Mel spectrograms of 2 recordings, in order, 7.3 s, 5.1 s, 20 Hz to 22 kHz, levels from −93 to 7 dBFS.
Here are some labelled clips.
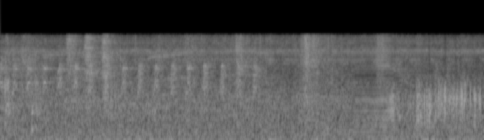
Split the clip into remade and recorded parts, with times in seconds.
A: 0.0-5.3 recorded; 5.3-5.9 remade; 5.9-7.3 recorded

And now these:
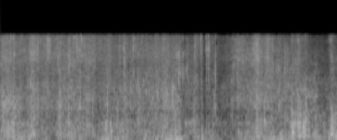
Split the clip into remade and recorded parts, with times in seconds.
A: 0.0-4.3 recorded; 4.3-5.1 remade

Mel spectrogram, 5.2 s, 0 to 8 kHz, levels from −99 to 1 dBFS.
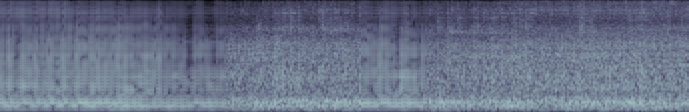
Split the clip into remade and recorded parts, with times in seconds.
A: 0.0-1.7 remade; 1.7-2.7 recorded; 2.7-3.2 remade; 3.2-5.2 recorded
